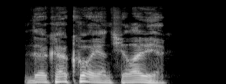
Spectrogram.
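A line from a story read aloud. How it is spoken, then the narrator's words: Old man scoffing. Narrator (Russian): хмыкнул дед Силантий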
